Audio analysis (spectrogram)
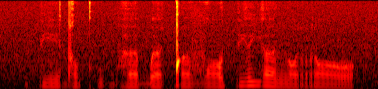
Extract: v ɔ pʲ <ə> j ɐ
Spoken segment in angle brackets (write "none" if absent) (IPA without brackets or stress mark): ə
